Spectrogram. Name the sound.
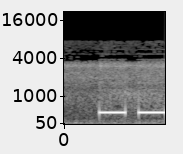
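telephone line ringing tone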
